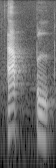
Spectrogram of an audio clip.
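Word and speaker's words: apple: ಹಾಕಿದಾಗ ಇದನ್ನು ಕೂಡಿಸಿ ನೋಡಿದ್ರೆ ಇದನ್ನ ಕೂಡಿಸಿರಿ ಈಗ ಇದನ್ನ ನೀವು ಕೂಡಿಸಿದರೆ ಏನು ಬರುತ್ತೆ ಆಪಲ್ ಕರೆಕ್ಟಾಗಿ ಇದೆ ಇದನ್ನ ಒತ್ತಿದ್ದು ಅಲ್ವಾ ಎ ಸೈಲೆಂಟ್ ಆಗಿರುತ್ತೆ ಇಲ್ಲಿ ಇದಾಯ್ತು ಓಕೆ ಎ ಸೈಲೆಂಟ್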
